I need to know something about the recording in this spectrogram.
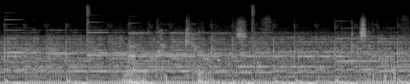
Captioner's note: voiceover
